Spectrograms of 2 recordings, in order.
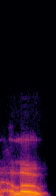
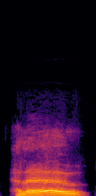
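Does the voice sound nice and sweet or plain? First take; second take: plain; nice. First: It is said in a plain, ordinary voice. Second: It is said in a sweet, nicer phone voice.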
